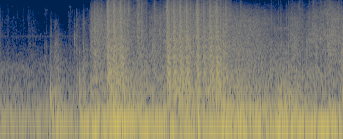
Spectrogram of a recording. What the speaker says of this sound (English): who is still shooting at me?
